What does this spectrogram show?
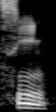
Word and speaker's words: س: Sin is a whistling type of sound. The tongue remains between the upper and lower incisors, allowing the air pass through above and below the tongue. S, s, sin.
